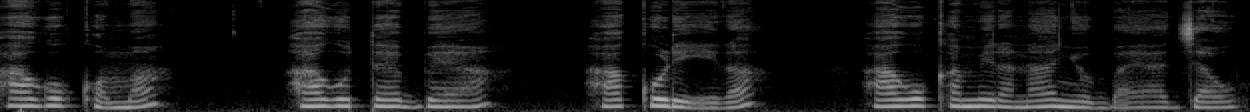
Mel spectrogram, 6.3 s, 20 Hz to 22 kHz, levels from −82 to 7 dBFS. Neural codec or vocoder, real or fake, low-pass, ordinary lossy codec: none; real; none; none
